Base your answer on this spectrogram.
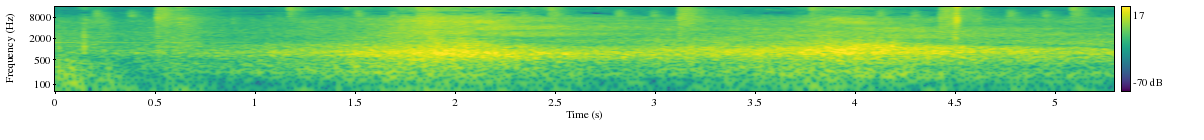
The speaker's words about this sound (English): Sometimes when you record, you pick up things. And you hear the fan. You hear the engines revving.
